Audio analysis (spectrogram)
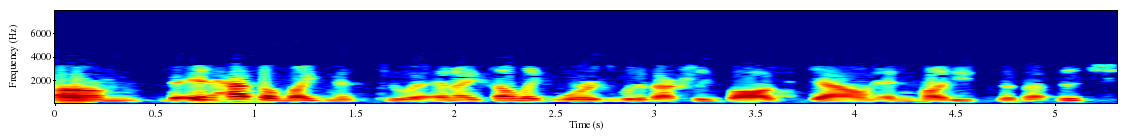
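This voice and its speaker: With an American accent and a plain, everyday voice, a man talks at a fairly quick pace with hardly any pauses, using a fairly high pitch and ordinary pitch variation. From Connecticut, US. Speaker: singer-songwriter. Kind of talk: interview.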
